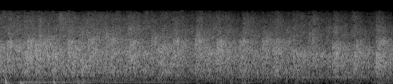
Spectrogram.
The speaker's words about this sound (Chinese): 就在后面这位，就是早晚课哈，做维挪带领大家，我们跟他一个感恩的掌声哈，阿弥陀佛。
